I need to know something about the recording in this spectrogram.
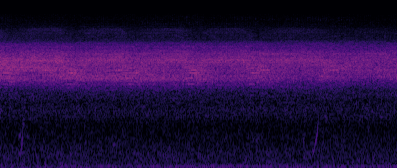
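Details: Dense cicada chorus deep in southern woods on a summer evening while camping, heard as an unbroken, hissing high drone of many insects all around, with no other clear sounds.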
